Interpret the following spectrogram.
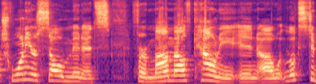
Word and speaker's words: Monmouth: Roseville or 14 miles south of Mon Mon Mon mouth yep that's how you say it moving northeast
